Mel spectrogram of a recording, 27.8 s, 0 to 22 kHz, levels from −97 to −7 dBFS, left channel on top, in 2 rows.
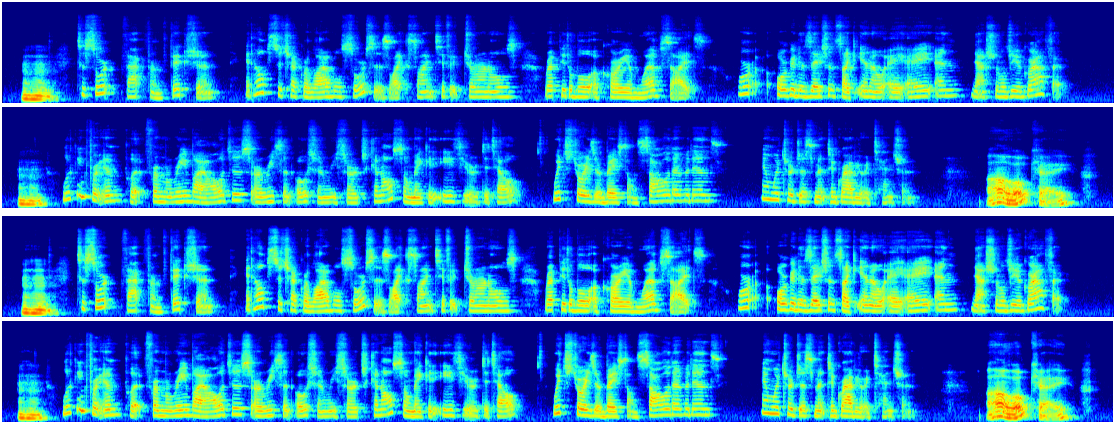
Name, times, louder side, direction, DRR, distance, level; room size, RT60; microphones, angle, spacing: voice 1, 0.2-0.7 14.1-14.4 26.2-27.5, right 2 dB, 70° right, 2.1 m, -29 dB
voice 2, 0.9-2.6 3.0-8.8 9.2-9.4 9.7-13.2 14.7-20.3 20.8-22.9 23.4-25.3, right 3 dB, 30° right, 0.8 m, -37 dB
15.0 x 7.6 x 3.3 m
head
